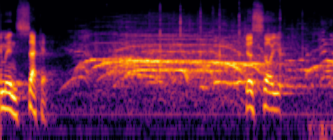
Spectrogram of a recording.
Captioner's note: audience applauds and cheers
